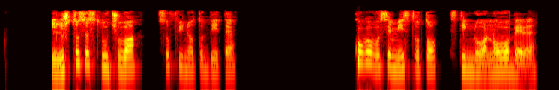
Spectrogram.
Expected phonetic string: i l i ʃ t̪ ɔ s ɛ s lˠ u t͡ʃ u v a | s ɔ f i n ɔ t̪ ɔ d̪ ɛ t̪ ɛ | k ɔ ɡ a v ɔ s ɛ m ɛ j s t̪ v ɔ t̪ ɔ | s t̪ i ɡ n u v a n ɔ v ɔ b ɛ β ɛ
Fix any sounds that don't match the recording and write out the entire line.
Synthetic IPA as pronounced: i l i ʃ t̪ ɔ s ɛ s lˠ u t͡ʃ u v a | s ɔ f i n ɔ t̪ ɔ d̪ ɛ t̪ ɛ | k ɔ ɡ a v ɔ s ɛ m ɛ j s t̪ v ɔ t̪ ɔ | s t̪ i ɡ n u v a n ɔ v ɔ b ɛ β ɛ

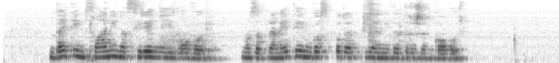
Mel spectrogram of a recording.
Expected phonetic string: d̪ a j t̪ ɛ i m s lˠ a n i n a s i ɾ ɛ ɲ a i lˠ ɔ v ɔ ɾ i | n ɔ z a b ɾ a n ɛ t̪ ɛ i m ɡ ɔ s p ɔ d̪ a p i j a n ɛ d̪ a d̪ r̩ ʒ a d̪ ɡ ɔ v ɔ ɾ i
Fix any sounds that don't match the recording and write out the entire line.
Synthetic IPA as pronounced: d̪ a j t̪ ɛ i m s lˠ a n i n a s i ɾ ɛ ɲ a i lˠ ɔ v ɔ ɾ i | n ɔ z a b ɾ a n ɛ t̪ ɛ i m ɡ ɔ s p ɔ d̪ a p i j a n i d̪ a d̪ r̩ ʒ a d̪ ɡ ɔ v ɔ ɾ i

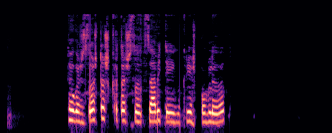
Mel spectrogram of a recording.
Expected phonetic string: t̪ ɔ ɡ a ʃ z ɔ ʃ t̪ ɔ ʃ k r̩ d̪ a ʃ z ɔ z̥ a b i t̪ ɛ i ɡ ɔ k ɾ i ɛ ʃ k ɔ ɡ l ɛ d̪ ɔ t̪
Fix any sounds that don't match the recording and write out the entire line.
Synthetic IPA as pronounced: t̪ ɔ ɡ a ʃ z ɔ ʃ t̪ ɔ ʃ k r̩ t̪ a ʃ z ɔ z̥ a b i t̪ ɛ i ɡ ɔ k ɾ i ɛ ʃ p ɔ ɡ l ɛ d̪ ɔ t̪

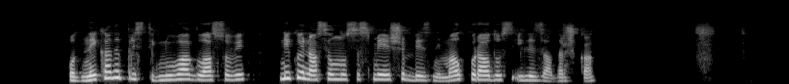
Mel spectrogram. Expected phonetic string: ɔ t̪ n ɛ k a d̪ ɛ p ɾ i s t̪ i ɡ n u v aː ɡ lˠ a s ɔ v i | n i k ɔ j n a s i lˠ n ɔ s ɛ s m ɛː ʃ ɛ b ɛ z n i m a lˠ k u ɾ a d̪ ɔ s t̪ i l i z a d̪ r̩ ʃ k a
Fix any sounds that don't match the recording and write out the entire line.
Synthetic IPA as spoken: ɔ d̪ n ɛ k a d̪ ɛ p ɾ i s t̪ i ɡ n u v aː ɡ lˠ a s ɔ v i | n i k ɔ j n a s i lˠ n ɔ s ɛ s m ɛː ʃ ɛ b ɛ z n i m a lˠ k u ɾ a d̪ ɔ s t̪ i l i z a d̪ r̩ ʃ k a

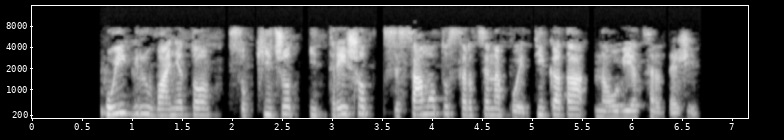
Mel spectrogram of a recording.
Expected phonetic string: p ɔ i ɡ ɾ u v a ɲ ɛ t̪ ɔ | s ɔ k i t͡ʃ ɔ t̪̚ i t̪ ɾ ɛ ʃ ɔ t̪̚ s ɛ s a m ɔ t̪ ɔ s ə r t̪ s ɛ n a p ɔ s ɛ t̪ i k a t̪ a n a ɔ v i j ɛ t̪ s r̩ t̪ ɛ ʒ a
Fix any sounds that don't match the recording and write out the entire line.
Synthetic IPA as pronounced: p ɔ i ɡ ɾ u v a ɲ ɛ t̪ ɔ | s ɔ k i t͡ʃ ɔ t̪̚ i t̪ ɾ ɛ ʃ ɔ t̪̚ s ɛ s a m ɔ t̪ ɔ s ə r t̪ s ɛ n a p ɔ ɛ t̪ i k a t̪ a n a ɔ v i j ɛ t̪ s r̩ t̪ ɛ ʒ i

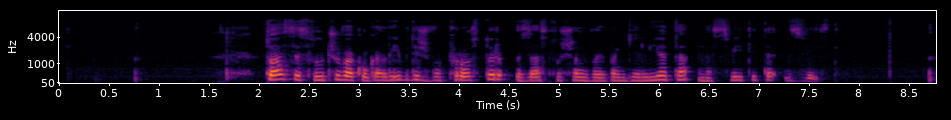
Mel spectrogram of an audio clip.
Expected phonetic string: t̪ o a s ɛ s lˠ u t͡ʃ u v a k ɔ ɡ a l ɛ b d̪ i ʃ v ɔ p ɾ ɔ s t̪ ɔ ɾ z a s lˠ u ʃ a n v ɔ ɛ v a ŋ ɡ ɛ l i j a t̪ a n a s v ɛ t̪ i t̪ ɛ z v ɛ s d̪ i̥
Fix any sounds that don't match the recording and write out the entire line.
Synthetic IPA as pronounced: t̪ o a s ɛ s lˠ u t͡ʃ u v a k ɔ ɡ a l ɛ b d̪ i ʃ v ɔ p ɾ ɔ s t̪ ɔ ɾ z a s lˠ u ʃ a n v ɔ ɛ v a ŋ ɡ ɛ l i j a t̪ a n a s v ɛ t̪ i t̪ ɛ z v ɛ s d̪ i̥

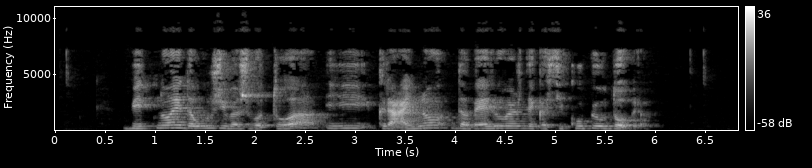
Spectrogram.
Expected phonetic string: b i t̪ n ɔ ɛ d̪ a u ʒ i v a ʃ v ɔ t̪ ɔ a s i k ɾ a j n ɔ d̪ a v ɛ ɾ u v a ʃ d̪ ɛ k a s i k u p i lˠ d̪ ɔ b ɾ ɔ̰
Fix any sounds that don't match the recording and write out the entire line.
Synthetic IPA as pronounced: b i t̪ n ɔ ɛ d̪ a u ʒ i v a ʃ v ɔ t̪ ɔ a i k ɾ a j n ɔ d̪ a v ɛ ɾ u v a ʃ d̪ ɛ k a s i k u p i lˠ d̪ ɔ b ɾ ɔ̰

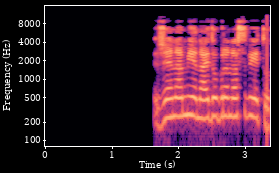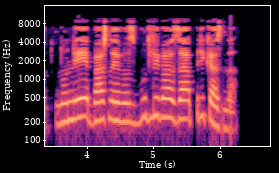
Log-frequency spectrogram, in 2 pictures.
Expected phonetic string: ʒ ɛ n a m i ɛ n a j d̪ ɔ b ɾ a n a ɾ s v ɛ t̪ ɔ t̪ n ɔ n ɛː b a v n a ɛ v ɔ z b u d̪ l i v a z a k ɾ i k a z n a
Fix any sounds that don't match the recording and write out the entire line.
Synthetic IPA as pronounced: ʒ ɛ n a m i ɛ n a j d̪ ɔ b ɾ a n a s v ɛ t̪ ɔ t̪ n ɔ n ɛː b a ʒ n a ɛ v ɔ z b u d̪ l i v a z a p ɾ i k a z n a

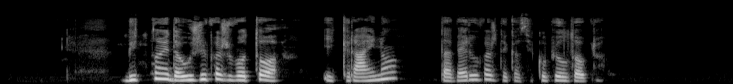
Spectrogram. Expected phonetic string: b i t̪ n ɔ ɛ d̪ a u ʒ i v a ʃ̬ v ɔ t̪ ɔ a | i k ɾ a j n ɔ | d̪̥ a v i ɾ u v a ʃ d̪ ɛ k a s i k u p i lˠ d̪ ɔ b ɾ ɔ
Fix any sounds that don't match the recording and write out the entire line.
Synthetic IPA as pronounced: b i t̪ n ɔ ɛ d̪ a u ʒ i v a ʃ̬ v ɔ t̪ ɔ a | i k ɾ a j n ɔ | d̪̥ a v ɛ ɾ u v a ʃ d̪ ɛ k a s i k u p i lˠ d̪ ɔ b ɾ ɔ

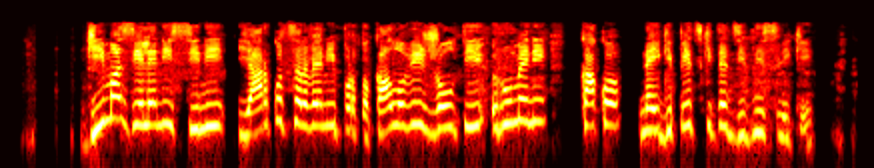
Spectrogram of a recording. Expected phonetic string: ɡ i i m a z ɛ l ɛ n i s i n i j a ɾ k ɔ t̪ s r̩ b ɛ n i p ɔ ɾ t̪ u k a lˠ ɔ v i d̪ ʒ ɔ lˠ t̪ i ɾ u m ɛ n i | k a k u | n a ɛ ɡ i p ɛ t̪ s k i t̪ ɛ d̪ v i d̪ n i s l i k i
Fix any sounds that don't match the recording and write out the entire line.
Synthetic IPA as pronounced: ɡ i i m a z ɛ l ɛ n i s i n i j a ɾ k ɔ t̪ s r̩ v ɛ n i p ɔ ɾ t̪ ɔ k a lˠ ɔ v i ʒ ɔ lˠ t̪ i ɾ u m ɛ n i | k a k ɔ | n a ɛ ɡ i p ɛ t̪ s k i t̪ ɛ d̪ z i d̪ n i s l i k i

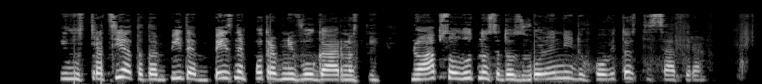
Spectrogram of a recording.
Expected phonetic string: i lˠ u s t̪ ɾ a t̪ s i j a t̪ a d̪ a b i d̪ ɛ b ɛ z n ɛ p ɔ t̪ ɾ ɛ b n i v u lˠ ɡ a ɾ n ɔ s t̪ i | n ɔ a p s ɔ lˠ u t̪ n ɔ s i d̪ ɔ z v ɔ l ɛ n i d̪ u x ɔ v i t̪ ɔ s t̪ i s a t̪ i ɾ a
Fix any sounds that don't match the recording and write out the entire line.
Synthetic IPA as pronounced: i lˠ u s t̪ ɾ a t̪ s i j a t̪ a d̪ a b i d̪ ɛ b ɛ z n ɛ p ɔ t̪ ɾ ɛ b n i v u lˠ ɡ a ɾ n ɔ s t̪ i | n ɔ a p s ɔ lˠ u t̪ n ɔ s ɛ d̪ ɔ z v ɔ l ɛ n i d̪ u x ɔ v i t̪ ɔ s t̪ i s a t̪ i ɾ a

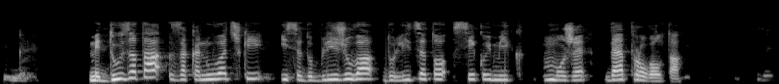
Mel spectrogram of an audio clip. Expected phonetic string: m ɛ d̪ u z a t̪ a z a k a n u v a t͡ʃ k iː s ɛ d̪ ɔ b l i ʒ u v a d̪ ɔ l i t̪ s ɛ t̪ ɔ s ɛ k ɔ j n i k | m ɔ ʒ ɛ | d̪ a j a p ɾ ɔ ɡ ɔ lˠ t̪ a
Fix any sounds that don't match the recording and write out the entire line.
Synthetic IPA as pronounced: m ɛ d̪ u z a t̪ a z a k a n u v a t͡ʃ k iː s ɛ d̪ ɔ b l i ʒ u v a d̪ ɔ l i t̪ s ɛ t̪ ɔ s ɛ k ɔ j m i k | m ɔ ʒ ɛ | d̪ a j a p ɾ ɔ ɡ ɔ lˠ t̪ a

